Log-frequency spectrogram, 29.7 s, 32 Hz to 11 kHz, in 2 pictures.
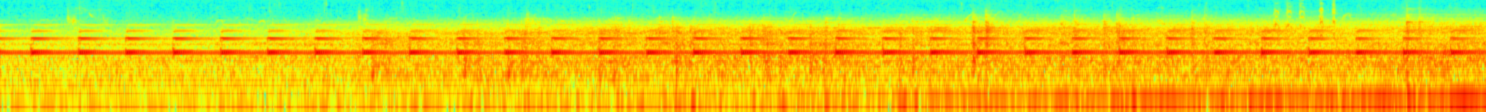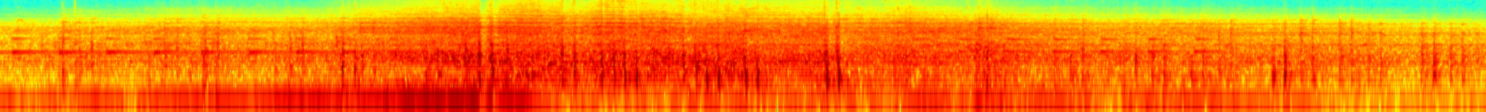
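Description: A level-crossing warning bell rings about twice a second, while a two-car KiHa 47 diesel railcar train rumbles closer. About two-thirds in the train passes loudly, its wheels clicking over the rail joints, and the bell fades out as the train draws away near the end.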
